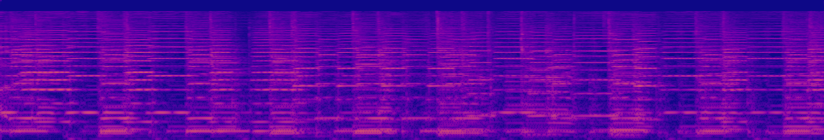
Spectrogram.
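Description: Piano accordion and acoustic guitar playing an instrumental passage together. The accordion holds sustained reedy chords in a steady, even rhythm over light guitar strumming.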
